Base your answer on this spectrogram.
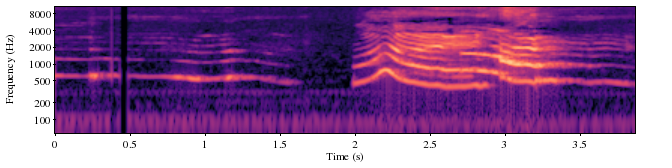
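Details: Siberian Husky Atlas howls in complaint, wanting to go outside with the boys, filmed on an iPhone XR; a thin falling whine first, then a loud rising-and-falling howl rich in harmonics, with a low background hum.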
